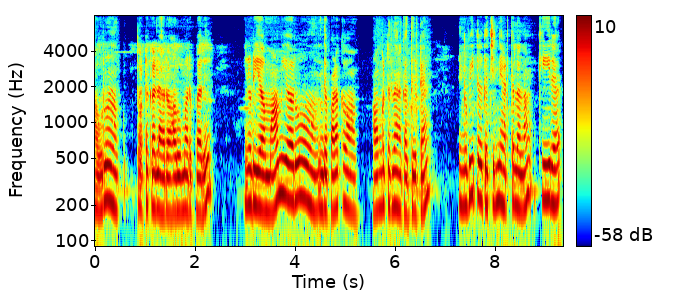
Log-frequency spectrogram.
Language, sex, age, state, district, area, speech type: Tamil, female, 30-45, Tamil Nadu, Salem, rural, spontaneous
